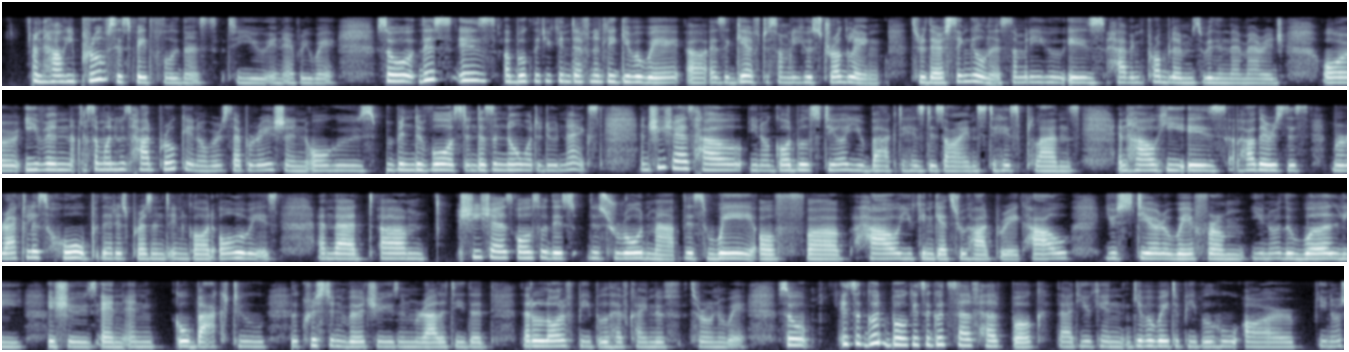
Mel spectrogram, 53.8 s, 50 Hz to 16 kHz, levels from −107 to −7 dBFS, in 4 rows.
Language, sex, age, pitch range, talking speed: English, female, 10-29, 210-245 Hz, 180 wpm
